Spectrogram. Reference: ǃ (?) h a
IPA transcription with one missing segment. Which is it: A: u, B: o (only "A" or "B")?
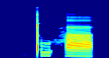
A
